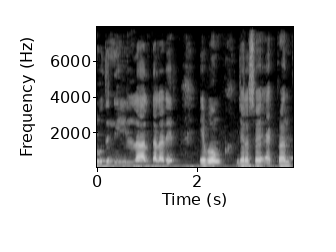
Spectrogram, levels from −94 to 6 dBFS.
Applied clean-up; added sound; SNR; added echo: classical method log-MMSE.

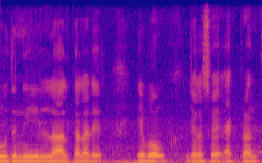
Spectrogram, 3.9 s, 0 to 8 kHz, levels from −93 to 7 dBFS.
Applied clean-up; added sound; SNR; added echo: none; none; none; none.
